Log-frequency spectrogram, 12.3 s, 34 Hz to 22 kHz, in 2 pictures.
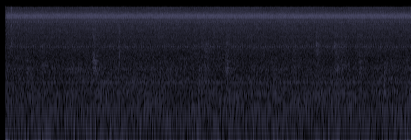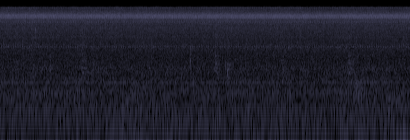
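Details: Foster mother cat Ruby, who has three 9-week-old kittens of her own and has adopted Fera, a motherless kitten from another litter, purrs indoors in a low, steady, pulsing rumble lasting throughout, with faint light clicks above.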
